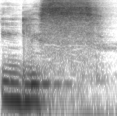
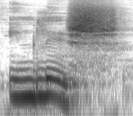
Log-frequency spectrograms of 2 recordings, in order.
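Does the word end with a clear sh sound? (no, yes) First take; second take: no; yes. First: The word ends without a clear sh sound. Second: The word ends with a clear sh sound. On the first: The speaker calls it wrong. "not English" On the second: The speaker calls it right. "it is English"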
